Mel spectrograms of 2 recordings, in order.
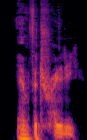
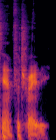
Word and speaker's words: Amphitrite: Again, Amphitrite. – Amphitrite. Okay. – People mispronounce it all the time. It's like an issue, but it's Amphitrite.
